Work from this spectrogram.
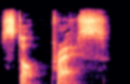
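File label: "stop press", English, British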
